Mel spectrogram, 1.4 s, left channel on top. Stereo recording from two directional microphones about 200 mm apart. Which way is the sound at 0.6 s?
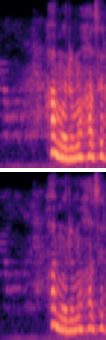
5° left (ahead or behind).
